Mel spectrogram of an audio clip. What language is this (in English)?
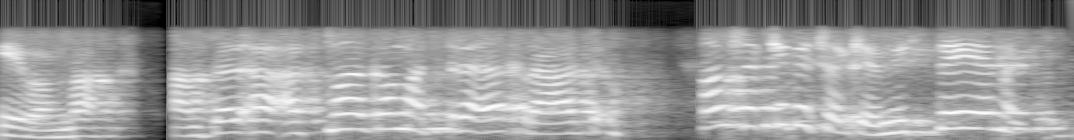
Sanskrit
